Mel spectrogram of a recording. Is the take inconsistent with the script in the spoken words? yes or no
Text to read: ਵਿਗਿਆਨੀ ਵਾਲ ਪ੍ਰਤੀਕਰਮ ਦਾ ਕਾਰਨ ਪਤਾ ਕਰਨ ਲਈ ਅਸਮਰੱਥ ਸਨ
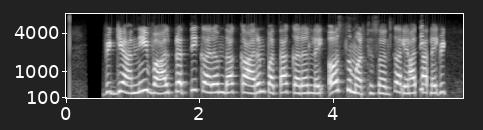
yes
